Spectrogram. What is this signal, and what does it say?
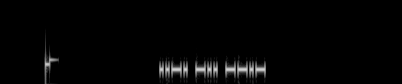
Morse code, heard as a keyed tone, about 39 wpm, 700 Hz. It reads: FDQ
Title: USA Call Sign Postfixes - 3 Letters 40wpm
